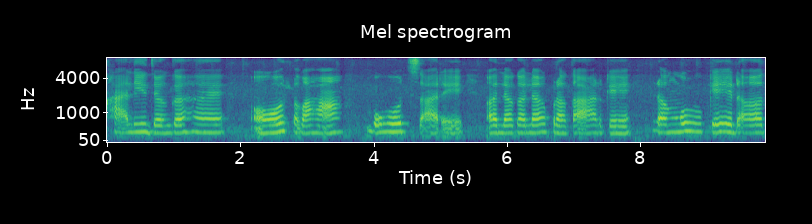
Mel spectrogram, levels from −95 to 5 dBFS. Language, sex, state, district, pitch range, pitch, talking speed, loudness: Hindi, female, Maharashtra, Gondia, 230-255 Hz, 240 Hz, 85 wpm, -15 LUFS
